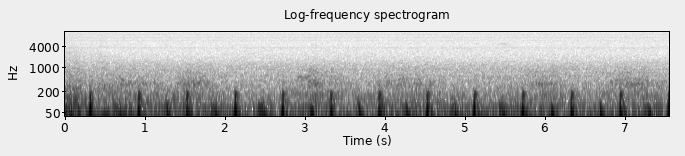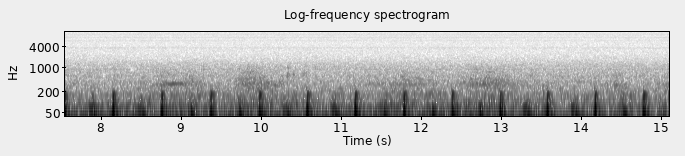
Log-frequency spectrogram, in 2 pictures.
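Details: ASMR heartbeat recording: steady low thumping heartbeat at about 100 beats a minute, even rhythm, faint hum behind; normal heartbeat.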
